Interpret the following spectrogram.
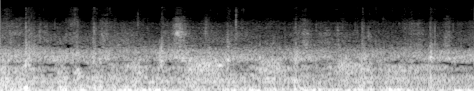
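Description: Wind rumbling on a handheld phone's microphone while running, with the runner's footfalls.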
